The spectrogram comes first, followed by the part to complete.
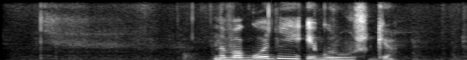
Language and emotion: Russian, neutral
